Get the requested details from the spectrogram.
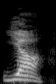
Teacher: जीवा का अग्र भाग जो है वो तालु की ओर उठता है, पर स्पर्श नहीं होता। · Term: अर्धस्वर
